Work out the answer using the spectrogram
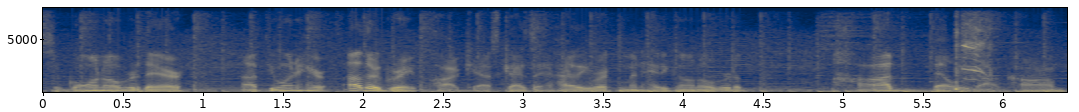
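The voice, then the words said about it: Worn-out, fading voice. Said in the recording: “for a fourth week in a row, my voice is dissipating fastly”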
